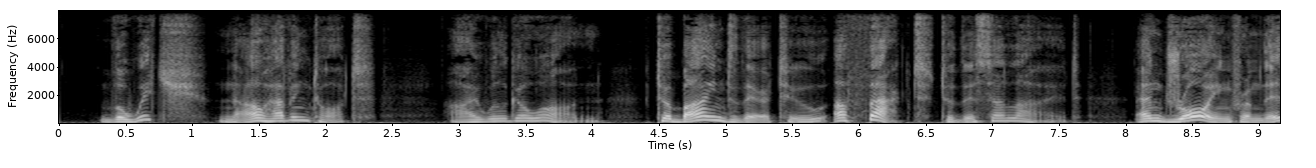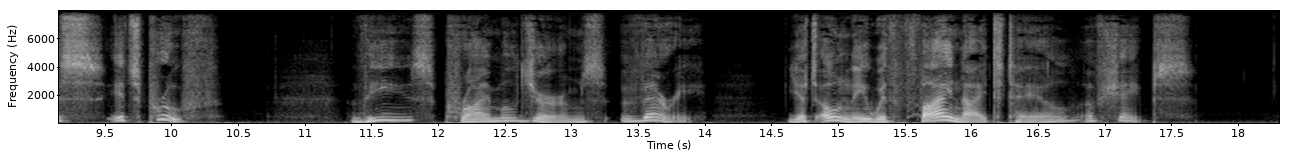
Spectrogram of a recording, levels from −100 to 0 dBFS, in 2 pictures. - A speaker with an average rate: No, slow, 110 wpm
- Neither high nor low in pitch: Yes, medium, 160 Hz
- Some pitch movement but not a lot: No, wide, 6.2 semitones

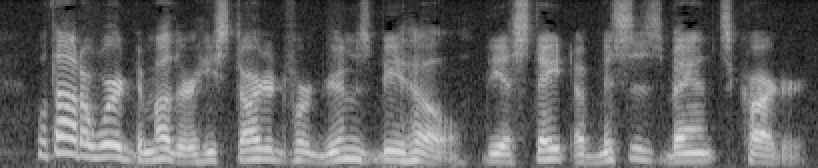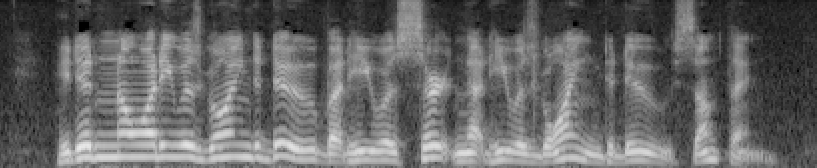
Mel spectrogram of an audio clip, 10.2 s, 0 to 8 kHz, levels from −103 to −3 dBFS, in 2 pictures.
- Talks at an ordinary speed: No, fast, 210 wpm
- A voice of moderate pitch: Yes, medium, 160 Hz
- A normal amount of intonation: No, wide, 6.1 semitones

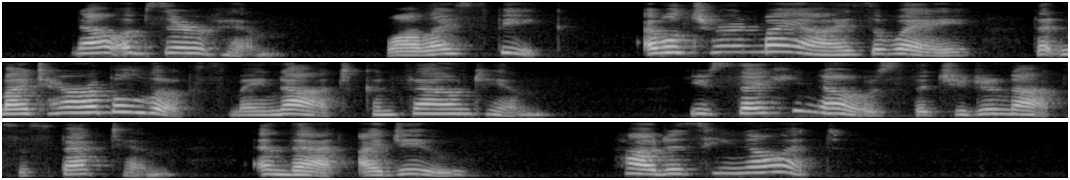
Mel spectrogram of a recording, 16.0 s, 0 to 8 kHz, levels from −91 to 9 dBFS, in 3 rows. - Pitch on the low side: No, high, 245 Hz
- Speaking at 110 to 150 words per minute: Yes, average, 145 wpm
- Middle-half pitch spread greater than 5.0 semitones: Yes, wide, 5.4 semitones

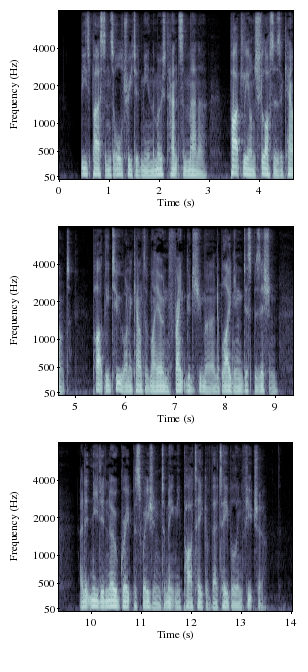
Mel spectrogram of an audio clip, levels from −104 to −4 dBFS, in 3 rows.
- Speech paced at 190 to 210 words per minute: Yes, average, 195 wpm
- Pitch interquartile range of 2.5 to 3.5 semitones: Yes, average, 2.8 semitones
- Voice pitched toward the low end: Yes, very low, 80 Hz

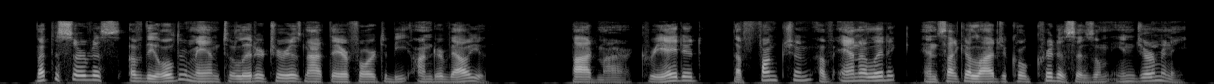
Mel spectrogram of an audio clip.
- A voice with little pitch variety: No, average, 5.1 semitones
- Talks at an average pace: No, slow, 130 wpm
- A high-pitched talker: No, low, 135 Hz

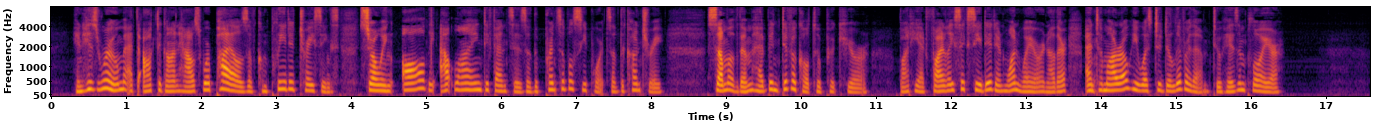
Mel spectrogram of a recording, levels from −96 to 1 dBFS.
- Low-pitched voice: No, high, 190 Hz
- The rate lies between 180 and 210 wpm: Yes, average, 185 wpm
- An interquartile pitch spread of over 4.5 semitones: Yes, average, 5.0 semitones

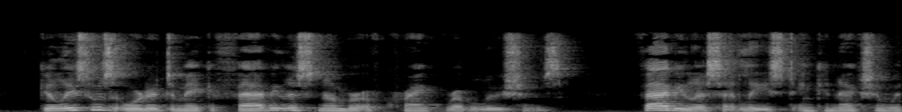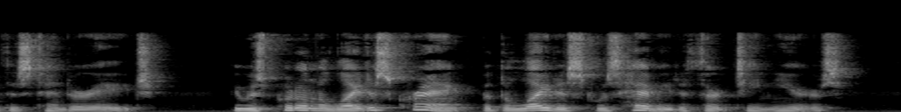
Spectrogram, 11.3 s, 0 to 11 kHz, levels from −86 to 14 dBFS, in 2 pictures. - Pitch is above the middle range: No, medium, 160 Hz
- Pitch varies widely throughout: No, average, 3.4 semitones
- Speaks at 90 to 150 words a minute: No, average, 185 wpm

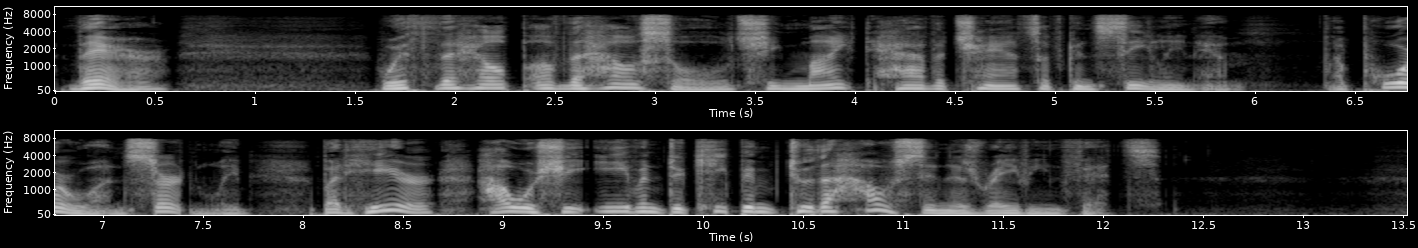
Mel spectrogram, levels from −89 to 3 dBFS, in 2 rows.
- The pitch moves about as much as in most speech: No, wide, 8.1 semitones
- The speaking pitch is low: Yes, low, 115 Hz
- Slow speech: No, average, 155 wpm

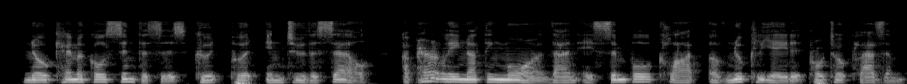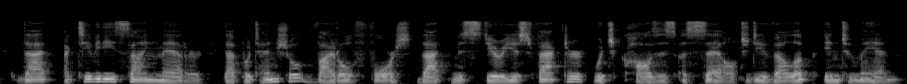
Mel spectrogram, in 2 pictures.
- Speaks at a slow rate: Yes, slow, 120 wpm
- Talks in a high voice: No, low, 100 Hz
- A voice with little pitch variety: No, average, 3.4 semitones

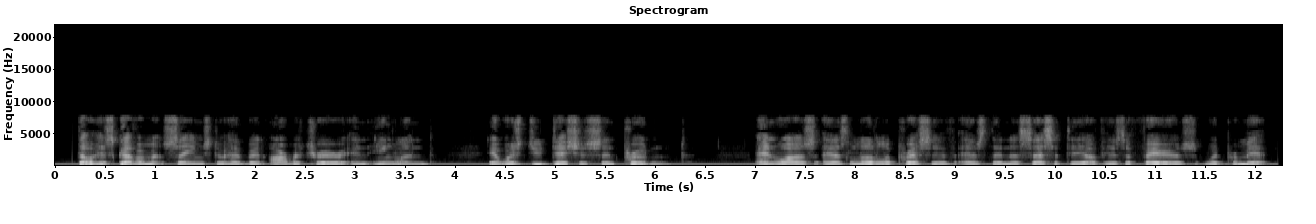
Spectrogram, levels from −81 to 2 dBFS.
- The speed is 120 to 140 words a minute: Yes, slow, 135 wpm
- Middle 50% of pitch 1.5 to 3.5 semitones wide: No, average, 5.0 semitones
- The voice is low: Yes, low, 120 Hz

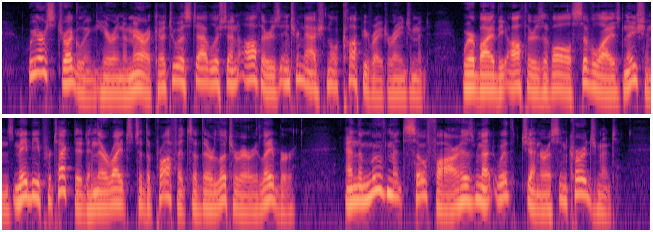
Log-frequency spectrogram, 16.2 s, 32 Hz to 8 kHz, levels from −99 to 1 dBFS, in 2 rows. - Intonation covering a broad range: Yes, wide, 7.2 semitones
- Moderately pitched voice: No, low, 120 Hz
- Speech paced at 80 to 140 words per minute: No, average, 160 wpm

